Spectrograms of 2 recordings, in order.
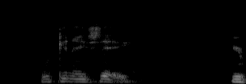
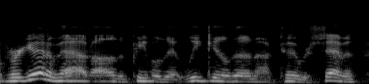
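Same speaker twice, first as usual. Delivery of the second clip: ordinary talk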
